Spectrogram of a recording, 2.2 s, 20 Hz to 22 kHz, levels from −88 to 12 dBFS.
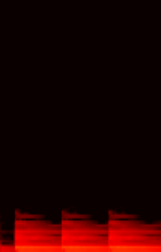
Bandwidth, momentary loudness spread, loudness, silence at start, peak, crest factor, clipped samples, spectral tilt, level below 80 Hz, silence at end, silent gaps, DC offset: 4 kHz; 2 LU; -44 LUFS; 0 s; -32 dBFS; 12 dB; under 0.1%; -4.5 dB/octave; -80 dBFS; 0 s; none; under 0.1%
